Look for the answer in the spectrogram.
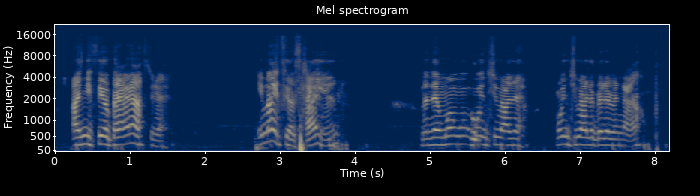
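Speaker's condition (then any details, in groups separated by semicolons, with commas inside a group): Quadriplegic cerebral palsy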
